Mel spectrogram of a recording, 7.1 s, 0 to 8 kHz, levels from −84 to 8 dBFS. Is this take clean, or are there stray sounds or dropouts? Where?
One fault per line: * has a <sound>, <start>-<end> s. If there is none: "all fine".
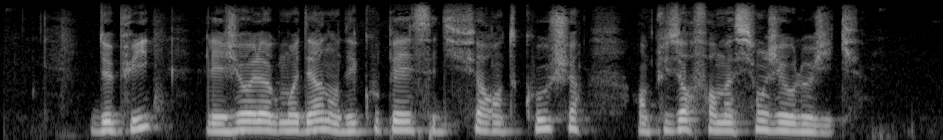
all fine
